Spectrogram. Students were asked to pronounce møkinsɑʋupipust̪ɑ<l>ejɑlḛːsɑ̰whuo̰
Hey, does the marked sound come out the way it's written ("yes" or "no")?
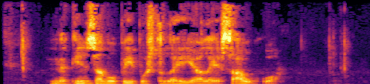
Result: yes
